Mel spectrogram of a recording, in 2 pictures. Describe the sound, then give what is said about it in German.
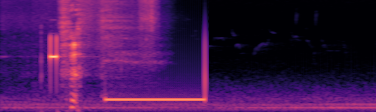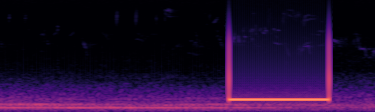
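A telephone is dialed with a few quick keypad tones and clicks, then a steady line tone sounds twice, each about a second long with a long pause between, over a low background hum. “Und zur Feier des Tages werde ich Ruth anrufen.”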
